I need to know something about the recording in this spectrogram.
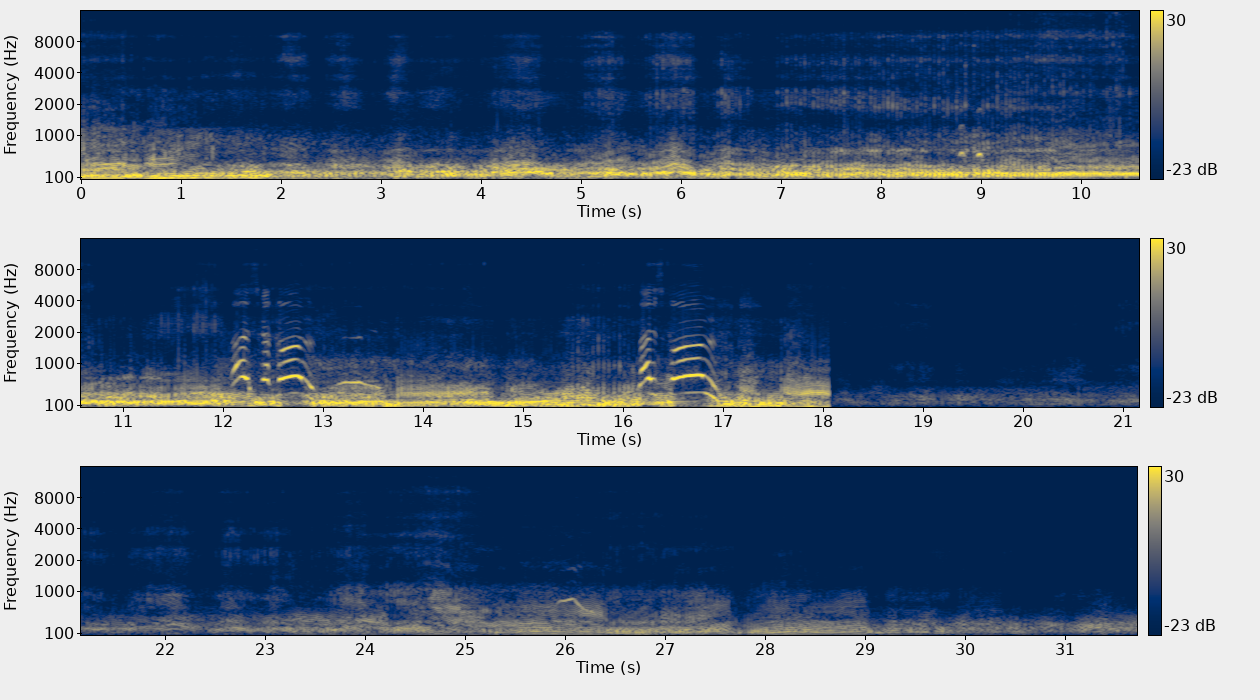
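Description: Dirt bike engine running close by, with short voice calls over it. About eighteen seconds in, the sound drops suddenly to a quieter, more distant dirt bike engine that slowly grows louder as the bike climbs the rocky trail.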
